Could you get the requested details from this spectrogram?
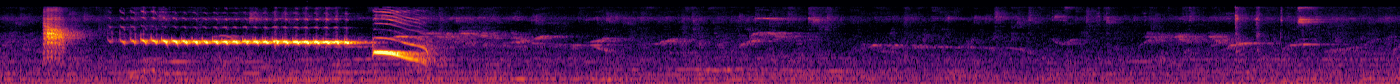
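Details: Common iora call used as a lure for other ioras: one sharp chip, a fast even trill held on a high note, a steeply falling whistle, then faint quiet notes.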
